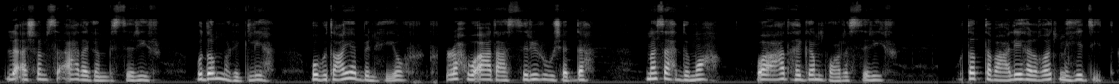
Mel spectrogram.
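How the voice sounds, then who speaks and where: A woman with an Egyptian accent narrating a story in a brisk storytelling manner. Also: medium pitch, dark tone, no room sound.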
